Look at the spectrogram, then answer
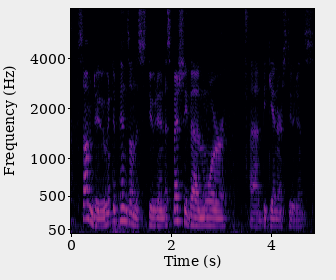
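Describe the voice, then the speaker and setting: A man's fairly low voice with a slight Kansas accent, lively intonation and a moderate pace, in audible room echo. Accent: light Kansas. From US Midwest, Kansas. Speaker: English teacher and YouTuber. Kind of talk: casual chat.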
